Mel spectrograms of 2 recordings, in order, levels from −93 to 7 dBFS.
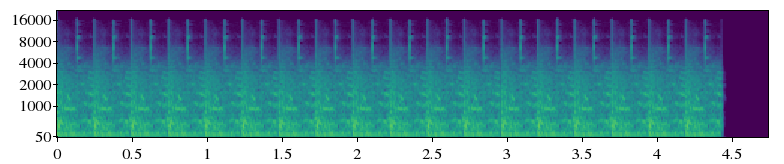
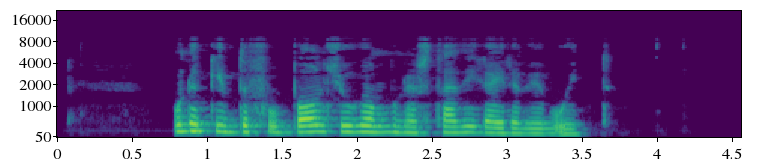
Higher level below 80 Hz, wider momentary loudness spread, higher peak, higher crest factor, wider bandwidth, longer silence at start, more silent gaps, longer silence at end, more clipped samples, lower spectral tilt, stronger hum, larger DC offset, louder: first, -46 dBFS vs -68 dBFS; second, 1 LU vs 10 LU; second, -6 dBFS vs -2 dBFS; about the same, 16 dB vs 18 dB; first, 17 kHz vs 9 kHz; second, 0 s vs 0.8 s; neither; second, 0.3 s vs 1.05 s; neither; second, -5.5 dB/octave vs -8 dB/octave; neither; first, 0.3% vs under 0.1%; second, -23 LUFS vs -19 LUFS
